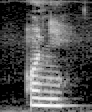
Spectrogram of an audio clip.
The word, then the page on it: oni: /ˈɔ.ɲɪ/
